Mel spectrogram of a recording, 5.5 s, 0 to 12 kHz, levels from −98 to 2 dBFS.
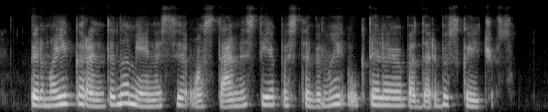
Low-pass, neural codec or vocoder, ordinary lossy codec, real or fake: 7.2 kHz; codec, 16 kHz, 4.8 kbps, FACodec; Opus, 24 kbps; fake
